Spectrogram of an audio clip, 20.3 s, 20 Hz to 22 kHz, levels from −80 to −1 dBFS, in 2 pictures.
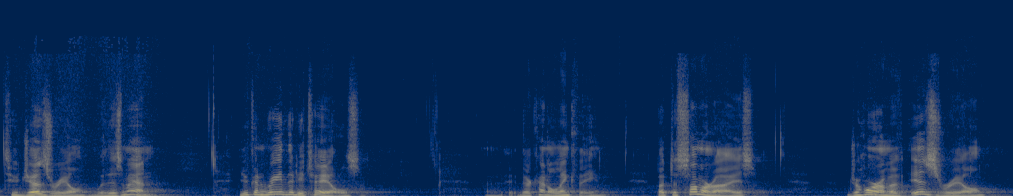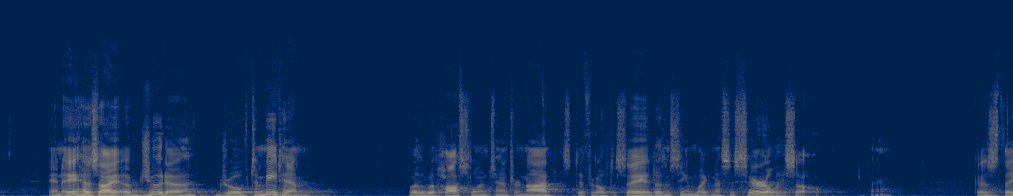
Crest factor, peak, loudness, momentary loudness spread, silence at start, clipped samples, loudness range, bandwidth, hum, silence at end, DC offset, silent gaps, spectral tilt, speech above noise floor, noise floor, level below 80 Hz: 20 dB; -16 dBFS; -35 LUFS; 19 LU; 0 s; under 0.1%; 6 LU; 18 kHz; none; 0 s; under 0.1%; none; -5 dB/octave; 32 dB; -68 dBFS; -60 dBFS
